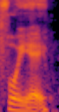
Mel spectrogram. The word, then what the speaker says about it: foyer: It's foyer, not foyer.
